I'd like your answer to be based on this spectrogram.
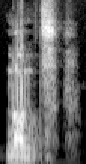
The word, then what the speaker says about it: Nantes: Not to pick up on your pronunciation, but it does sound like you're saying Nantes. – That's why I was saying I've got to be careful how I say this. How do you say it? – Nantes.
